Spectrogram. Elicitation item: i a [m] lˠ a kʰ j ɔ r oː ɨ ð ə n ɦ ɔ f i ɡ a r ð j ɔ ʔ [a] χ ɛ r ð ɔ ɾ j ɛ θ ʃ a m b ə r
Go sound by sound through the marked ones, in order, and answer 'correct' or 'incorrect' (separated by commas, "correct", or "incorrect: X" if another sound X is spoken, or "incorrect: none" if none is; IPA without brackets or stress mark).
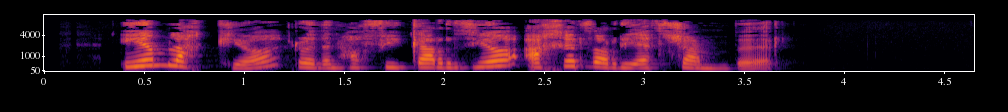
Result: correct, correct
